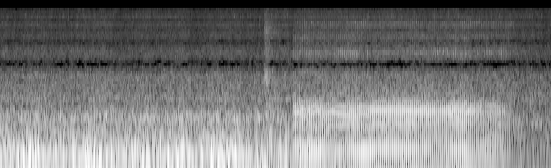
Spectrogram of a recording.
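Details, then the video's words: Sleeping, dreaming pug dog snoring: a low rough rumbling breath for over two seconds, then a longer, smoother droning snore with a buzzy, tonal quality lasting about two seconds. "Pug sleeping, dreaming and snoring!"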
